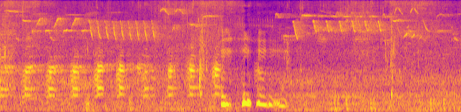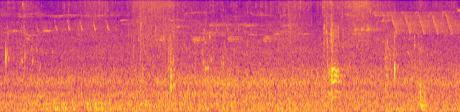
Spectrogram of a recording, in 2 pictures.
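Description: A goose flying up a river in the morning, calling for its mate, honks in a burst of repeated, harsh calls early on, then fades into steady water and boat noise with only occasional faint calls.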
